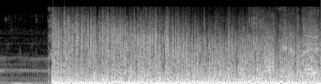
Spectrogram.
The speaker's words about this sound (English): Can y'all hear that loud ass explosion that just happened? Barely. Yeah. It was low.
